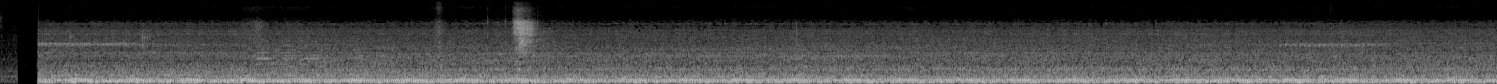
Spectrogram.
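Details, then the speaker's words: 1.5-ton split AC outdoor unit fan after bearing replacement: steady even whir with low hum, no rattle or grinding; fan now runs smooth and quiet. "ये देखें हमारा fan बिल्कुल ठीक हो गया है, अब ये आवाज नहीं कर रहा।"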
